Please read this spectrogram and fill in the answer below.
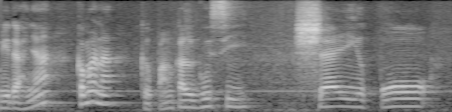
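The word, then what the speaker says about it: الشيطان: Syaiton po ti pu. Itu tebal ya. Jangan lupa di sini huruf to-nya tebal. Oke, coba lagi.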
